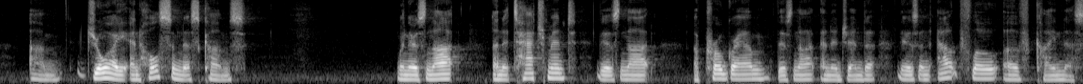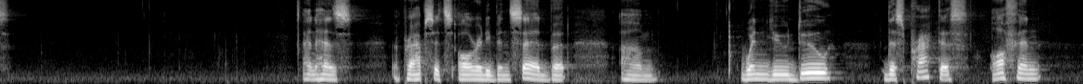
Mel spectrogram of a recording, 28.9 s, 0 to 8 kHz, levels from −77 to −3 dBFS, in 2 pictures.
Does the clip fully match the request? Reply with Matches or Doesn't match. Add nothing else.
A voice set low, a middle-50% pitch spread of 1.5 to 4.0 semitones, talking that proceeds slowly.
Matches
